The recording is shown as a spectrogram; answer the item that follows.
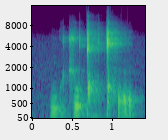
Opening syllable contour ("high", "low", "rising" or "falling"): low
